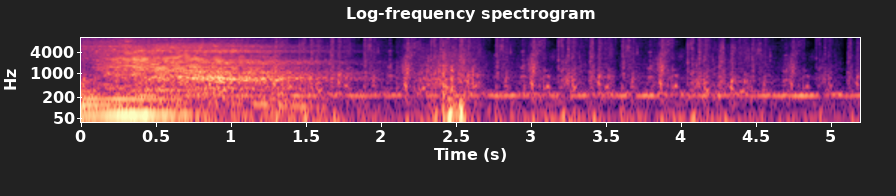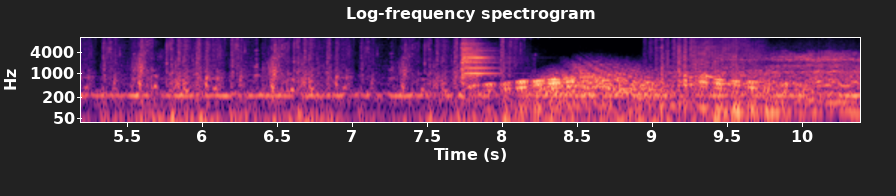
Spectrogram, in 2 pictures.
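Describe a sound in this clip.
A sweeping magic blast whooshes.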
